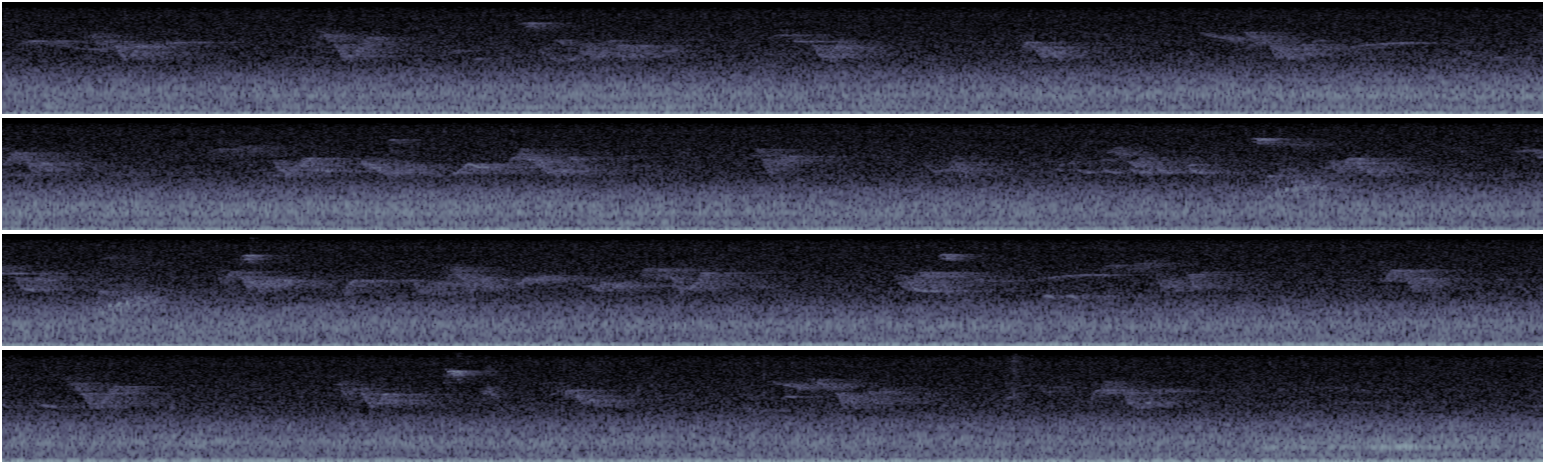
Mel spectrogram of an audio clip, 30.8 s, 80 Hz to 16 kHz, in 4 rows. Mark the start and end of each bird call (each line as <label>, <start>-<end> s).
unidentified bird, 0.0-2.9 s
Red-eyed Vireo (Vireo olivaceus), 0.0-6.8 s
Red-eyed Vireo (Vireo olivaceus), 7.6-30.8 s
Scarlet Tanager (Piranga olivacea), 8.8-10.7 s
Red-bellied Woodpecker (Melanerpes carolinus), 13.8-16.3 s
unidentified bird, 13.8-20.3 s
Scarlet Tanager (Piranga olivacea), 16.4-18.8 s
unidentified bird, 25.2-25.6 s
